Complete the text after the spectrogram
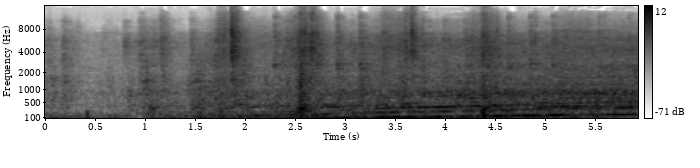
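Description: A subway train rumbles and rattles along the track.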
